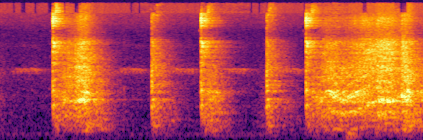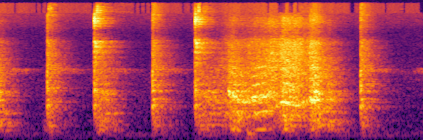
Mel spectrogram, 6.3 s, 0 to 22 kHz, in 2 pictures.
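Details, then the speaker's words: 1984 Honda ATC 200ES Big Red after a fresh top-end rebuild, on choke, electric start: short sluggish starter bursts with pauses that never catch; the engine cranks slowly because the battery is a little dead, so it is pull-started instead. "appears the battery's a little bit dead i probably shouldn't charge that also but so we have the pull start for"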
